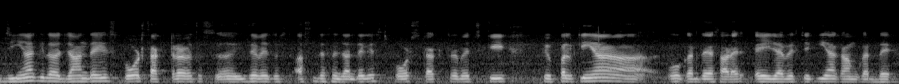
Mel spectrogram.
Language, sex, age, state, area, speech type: Dogri, male, 18-30, Jammu and Kashmir, rural, spontaneous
